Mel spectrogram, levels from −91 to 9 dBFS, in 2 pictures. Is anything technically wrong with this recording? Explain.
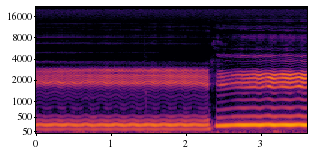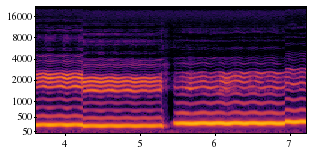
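Yes. From 4.24 to 6.94 s, a section at the wrong speed plays at 0.883 times normal, likely from a clock mismatch. The music drops about two semitones and drags.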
